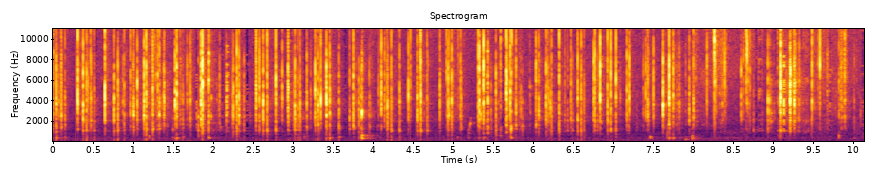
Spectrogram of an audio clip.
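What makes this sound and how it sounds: A clear plastic body mist bottle filled with liquid is tapped rapidly with long acrylic nails. The result is a dense stream of sharp, bright clicks with very short decay and almost no low end, along with faint crinkly textures.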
